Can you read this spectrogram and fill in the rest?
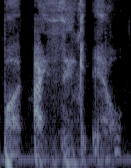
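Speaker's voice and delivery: soft ASMR whisper. Real, not acted. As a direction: whisper close to the mic.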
